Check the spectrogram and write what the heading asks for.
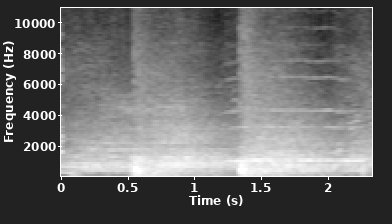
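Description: Two thuds, a little under a second apart, of a referee's hand slapping the wrestling ring mat in a pin count, over crowd noise.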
